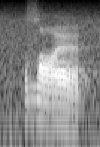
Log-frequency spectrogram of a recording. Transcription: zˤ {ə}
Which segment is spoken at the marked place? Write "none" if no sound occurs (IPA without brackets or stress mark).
æ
